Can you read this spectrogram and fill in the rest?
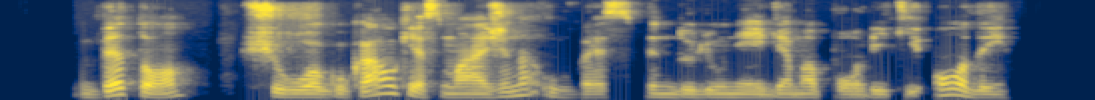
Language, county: Lithuanian, Vilnius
